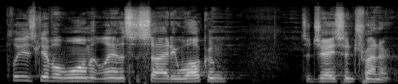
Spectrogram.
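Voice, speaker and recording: A man's voice: a little high, fairly even intonation, normal speed, heavy background noise. A man hosting a conference, giving a formal, prepared introduction speech. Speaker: conference host introducing keynote speaker.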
